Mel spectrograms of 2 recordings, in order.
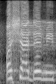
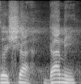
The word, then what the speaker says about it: Oshademi: but Asha Oshademi. Please forgive me if I murdered your name. Please, a round of applause. Thank you. What's the actual pronunciation? It's Osha Dami.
